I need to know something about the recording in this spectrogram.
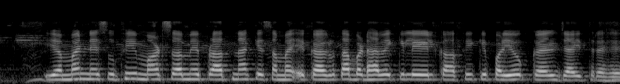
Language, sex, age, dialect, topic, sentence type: Magahi, male, 25-30, Western, agriculture, statement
